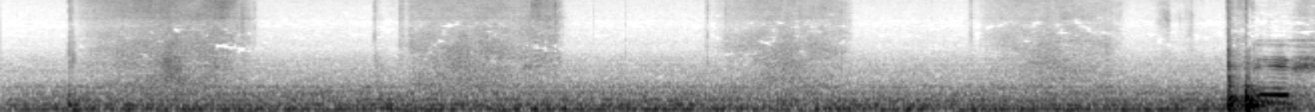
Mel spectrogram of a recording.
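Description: A sponge scrubs back and forth across a surface.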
